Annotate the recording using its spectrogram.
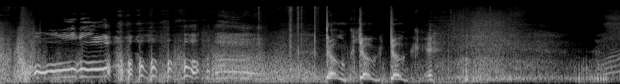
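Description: People's voices calling out and exclaiming without clear words, starting with a drawn-out rising call in the first second, over the scraping of a snowboard on snow.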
